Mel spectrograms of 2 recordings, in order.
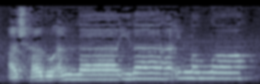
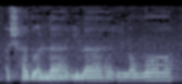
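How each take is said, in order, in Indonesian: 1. Frasa itu diucapkan dengan suara keras dan lantang. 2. Frasa itu diucapkan dengan suara pelan dan rendah. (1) "Kemudian dibaca dengan lantang" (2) "Kemudian dibaca pelan tasyahudnya"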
